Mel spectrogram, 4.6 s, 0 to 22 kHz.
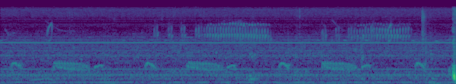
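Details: Doves calling in the background at sunrise on 18 September 2020 on safari near a lion pride with young cubs: soft, short, low repeated coos about every second, behind a higher buzzing trill and faint outdoor hum.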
